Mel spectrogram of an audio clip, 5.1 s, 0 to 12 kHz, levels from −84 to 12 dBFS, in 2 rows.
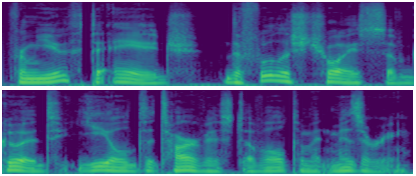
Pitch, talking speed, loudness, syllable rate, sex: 95 Hz, 175 wpm, -19 LUFS, 4.9 syllables/s, male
